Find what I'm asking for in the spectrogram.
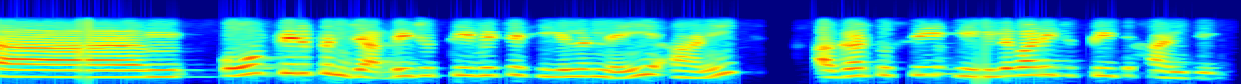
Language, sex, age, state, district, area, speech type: Punjabi, female, 30-45, Punjab, Shaheed Bhagat Singh Nagar, urban, conversation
